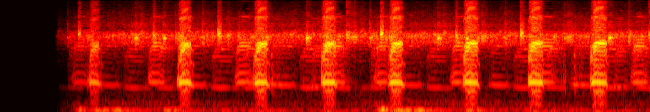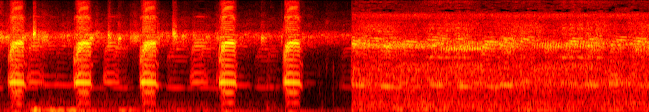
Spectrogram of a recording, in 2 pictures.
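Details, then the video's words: Frogs or toads calling at night: sharp, clicky croaks repeated about twice per second with a ringing overtone, then an abrupt switch to a dense, steady chorus of high trilling calls. "Frogs & Toads wide variety of sounds"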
